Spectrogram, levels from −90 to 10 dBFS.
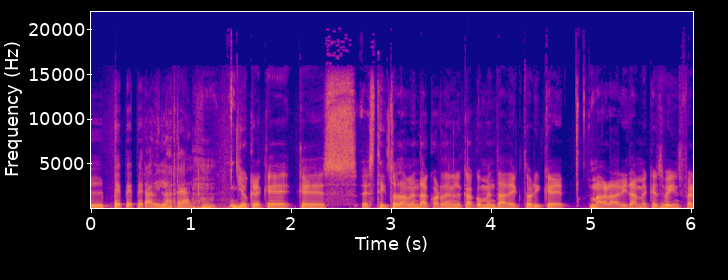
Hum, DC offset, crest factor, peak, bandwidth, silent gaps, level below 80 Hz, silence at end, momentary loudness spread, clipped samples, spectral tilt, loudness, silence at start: none; under 0.1%; 18 dB; 0 dBFS; 18.5 kHz; none; -34 dBFS; 0 s; 3 LU; under 0.1%; -4.5 dB/octave; -18 LUFS; 0 s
